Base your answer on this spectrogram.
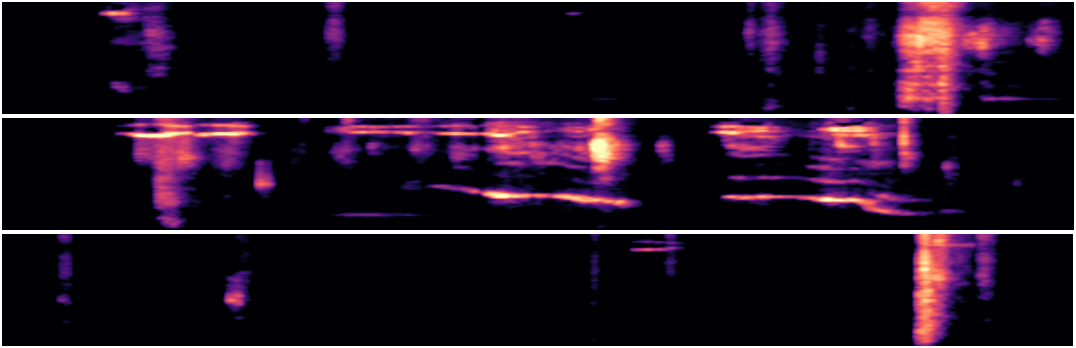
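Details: Snuggling Cavalier King Charles Spaniel puppies, kept at home as emotional support animals, on a warm Friday morning; mostly quiet with soft clicks, then two short descending whines in the middle and a sharp thump later.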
